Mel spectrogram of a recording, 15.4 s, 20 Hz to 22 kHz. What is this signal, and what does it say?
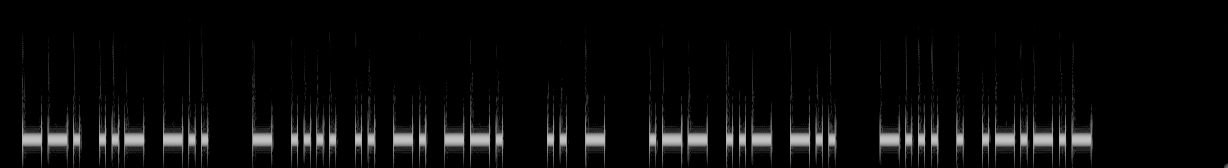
Morse code, heard as a keyed tone, about 15 wpm, 700 Hz. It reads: GUD THING IT WUD BE.
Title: Sentences from Top 200 Words and Abbreviations 15wpm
